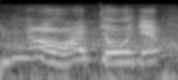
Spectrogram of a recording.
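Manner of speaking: high squeaky quote; mock high Cena. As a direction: pitch up mockingly. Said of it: "And Cena's like".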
